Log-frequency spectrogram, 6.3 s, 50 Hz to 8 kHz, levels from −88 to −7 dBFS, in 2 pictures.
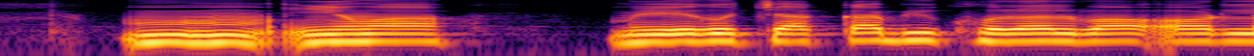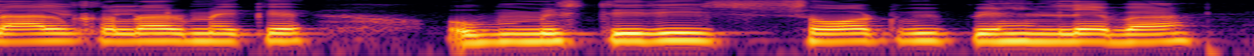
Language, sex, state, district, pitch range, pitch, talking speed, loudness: Bhojpuri, male, Bihar, East Champaran, 185-195 Hz, 190 Hz, 170 wpm, -15 LUFS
